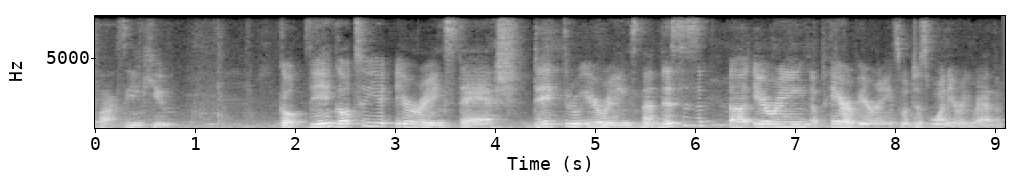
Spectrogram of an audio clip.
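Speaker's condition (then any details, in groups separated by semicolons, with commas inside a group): No condition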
